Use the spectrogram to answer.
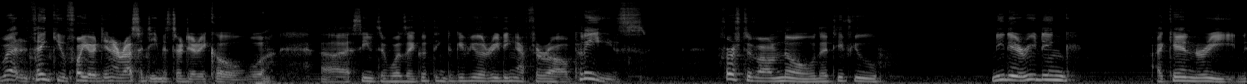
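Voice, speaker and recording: A man's put-on character voice, fairly high in pitch, at a moderate pace, with long, frequent pauses and clear background noise. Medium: actual play. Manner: cryptic, knowing.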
